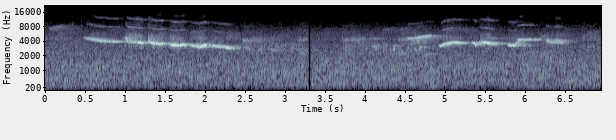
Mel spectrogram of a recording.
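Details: Female blue-and-white flycatcher singing with food in its bill near its nest of chicks: two phrases of high clear whistles gliding downward, a few seconds apart, against a steady background hiss.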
